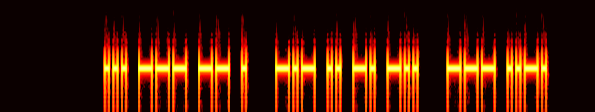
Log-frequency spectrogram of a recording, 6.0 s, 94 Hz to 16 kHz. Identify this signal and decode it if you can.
Morse code, heard as a keyed tone, about 28 wpm, 700 Hz. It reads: SOME KIND OF
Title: Sets of 3 Words 28wpm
